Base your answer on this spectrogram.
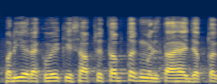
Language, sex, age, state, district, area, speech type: Hindi, male, 30-45, Bihar, Darbhanga, rural, spontaneous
